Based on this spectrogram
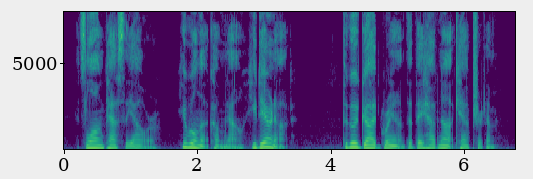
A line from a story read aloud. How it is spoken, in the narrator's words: murmured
